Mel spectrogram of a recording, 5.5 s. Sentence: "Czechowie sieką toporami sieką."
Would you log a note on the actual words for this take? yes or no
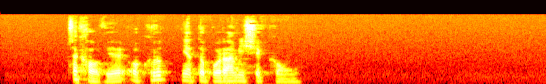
yes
